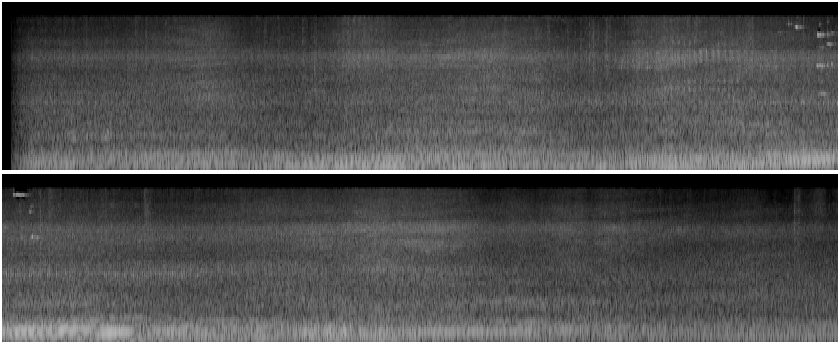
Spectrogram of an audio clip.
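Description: Street traffic at a road crossing: a steady engine hum and tyre noise from passing motor vehicles, building to its loudest as a car passes close about ten to twelve seconds in, then easing off.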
